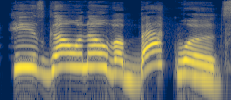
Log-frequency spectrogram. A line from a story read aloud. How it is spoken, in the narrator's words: somebody screamed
